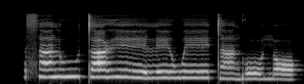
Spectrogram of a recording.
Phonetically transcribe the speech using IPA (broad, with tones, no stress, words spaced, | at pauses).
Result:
sã˦luː˦ta˦ɣeː˦˨ le˦weː˦ tã˨ ɡoː˨nɔ˨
